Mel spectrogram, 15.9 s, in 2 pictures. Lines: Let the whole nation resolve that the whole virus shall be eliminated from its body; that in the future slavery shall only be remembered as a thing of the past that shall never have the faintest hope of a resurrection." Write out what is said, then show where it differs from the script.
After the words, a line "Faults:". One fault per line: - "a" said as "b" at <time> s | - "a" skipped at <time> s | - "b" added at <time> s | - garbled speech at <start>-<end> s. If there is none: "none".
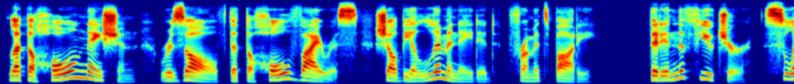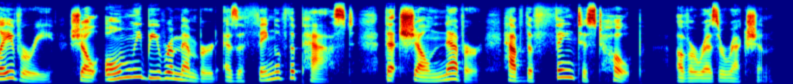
Let the whole nation resolve that the whole virus shall be eliminated from its body; that in the future slavery shall only be remembered as a thing of the past that shall never have the faintest hope of a resurrection."
Faults:
none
